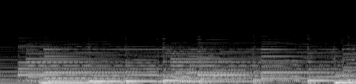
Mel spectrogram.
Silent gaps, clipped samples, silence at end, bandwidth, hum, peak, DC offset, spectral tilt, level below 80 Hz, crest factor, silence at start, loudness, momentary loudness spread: none; under 0.1%; 0 s; 3.3 kHz; none; -6 dBFS; under 0.1%; -12 dB/octave; -24 dBFS; 14 dB; 0 s; -21 LUFS; 7 LU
